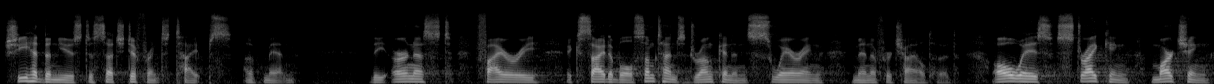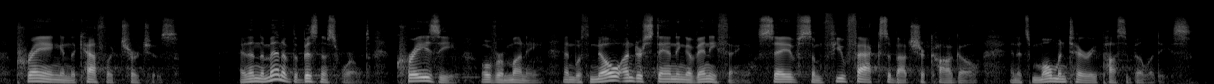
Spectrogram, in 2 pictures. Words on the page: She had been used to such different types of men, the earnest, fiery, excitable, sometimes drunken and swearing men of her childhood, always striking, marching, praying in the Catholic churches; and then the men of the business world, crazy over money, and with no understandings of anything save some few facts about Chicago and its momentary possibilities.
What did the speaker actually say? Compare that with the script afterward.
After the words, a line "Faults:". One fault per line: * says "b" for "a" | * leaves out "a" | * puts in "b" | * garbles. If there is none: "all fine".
She had been used to such different types of men, the earnest, fiery, excitable, sometimes drunken and swearing men of her childhood, always striking, marching, praying in the Catholic churches; and then the men of the business world, crazy over money, and with no understanding of anything save some few facts about Chicago and its momentary possibilities.
Faults:
* says "understanding" for "understandings"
